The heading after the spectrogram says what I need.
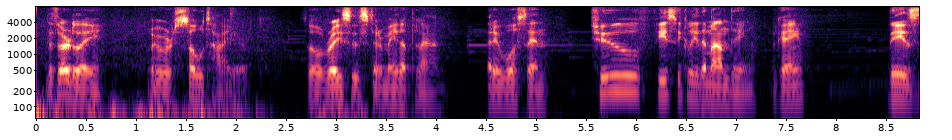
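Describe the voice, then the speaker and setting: A young man with a slight Spanish accent, chatting casually as a streamer about a trip, rambling, correcting himself and swearing now and then. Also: mid-range voice. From Spain.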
